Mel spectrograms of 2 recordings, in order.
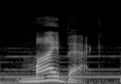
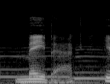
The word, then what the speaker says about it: Maybach: Finally, also regarding the Unger report, Kirk Seaman in Ann Arbor notes the luxury auto is pronounced Maybach, not Maybach.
